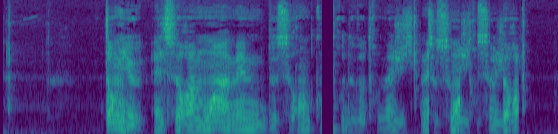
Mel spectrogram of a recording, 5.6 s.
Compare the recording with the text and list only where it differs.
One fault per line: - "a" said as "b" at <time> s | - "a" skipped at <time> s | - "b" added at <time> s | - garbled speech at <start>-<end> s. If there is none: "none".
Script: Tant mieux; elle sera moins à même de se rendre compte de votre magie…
- garbled speech at 4.2-5.2 s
